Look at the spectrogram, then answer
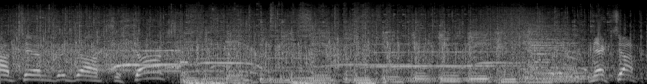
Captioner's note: cheers and applause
